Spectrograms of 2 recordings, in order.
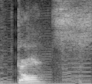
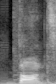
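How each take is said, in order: First: The A vowel is stressed and drawn out. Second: It is said with a French pronunciation. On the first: "put the emphasis on A" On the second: "like I'm French or something"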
